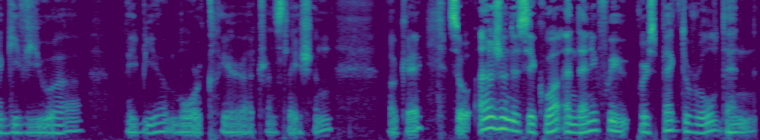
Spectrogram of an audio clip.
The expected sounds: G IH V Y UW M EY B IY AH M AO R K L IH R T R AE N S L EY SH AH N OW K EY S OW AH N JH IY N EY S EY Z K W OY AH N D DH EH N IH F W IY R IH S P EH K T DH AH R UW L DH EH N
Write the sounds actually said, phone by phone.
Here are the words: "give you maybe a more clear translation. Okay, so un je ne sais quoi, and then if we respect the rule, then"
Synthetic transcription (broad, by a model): G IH V Y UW M EY B IY AH M AO R K L IH R T R AE N S L EY SH AH N OW K EY S OW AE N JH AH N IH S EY K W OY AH N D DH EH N IH F W IY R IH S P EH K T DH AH R UW L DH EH N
